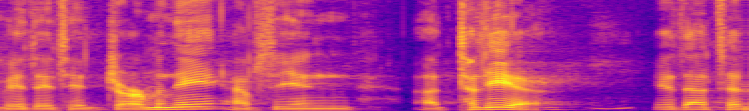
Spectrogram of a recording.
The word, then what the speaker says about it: Trier: I was in Trier. Is that the right pronunciation for the Trier? Yeah. Trier, the most city, ancient city, but it was also the hometown of Karl Marx.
